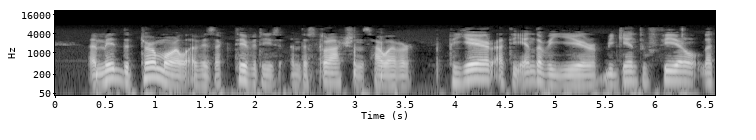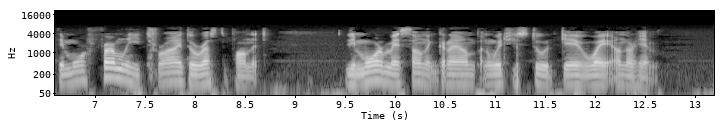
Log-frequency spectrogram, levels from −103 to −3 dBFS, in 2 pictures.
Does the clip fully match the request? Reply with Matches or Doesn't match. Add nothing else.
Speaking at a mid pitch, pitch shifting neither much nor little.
Doesn't match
